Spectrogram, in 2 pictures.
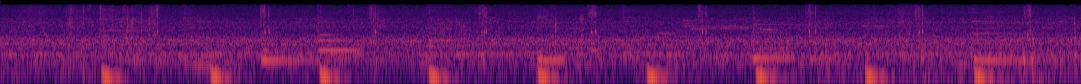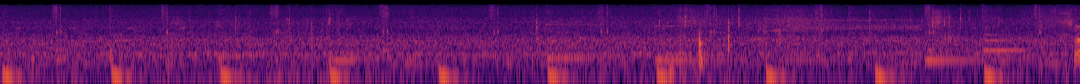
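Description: Honey bees buzz steadily around a new hive being populated, making a dense, continuous droning hum close by. A regular pulsing thump repeats about twice a second beneath the buzz.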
